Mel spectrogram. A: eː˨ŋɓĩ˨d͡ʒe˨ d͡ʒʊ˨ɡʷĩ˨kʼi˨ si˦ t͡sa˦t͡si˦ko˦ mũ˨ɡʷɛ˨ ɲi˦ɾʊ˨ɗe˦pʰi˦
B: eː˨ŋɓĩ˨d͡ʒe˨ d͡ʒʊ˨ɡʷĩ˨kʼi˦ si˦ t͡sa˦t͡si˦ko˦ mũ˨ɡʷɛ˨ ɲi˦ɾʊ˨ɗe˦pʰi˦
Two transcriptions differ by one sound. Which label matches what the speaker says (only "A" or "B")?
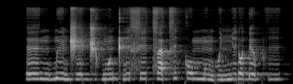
A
